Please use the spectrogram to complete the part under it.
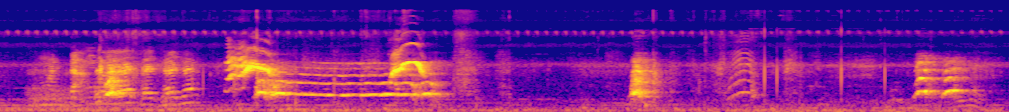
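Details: Whines from puppies at feeding time: a high, thin cry that rises and falls at its start and end, with softer whimpers, short squeaks and bursts of noise across the rest of the recording.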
